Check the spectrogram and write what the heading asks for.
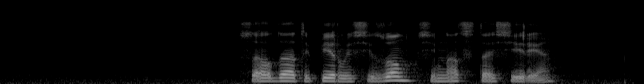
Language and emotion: Russian, neutral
